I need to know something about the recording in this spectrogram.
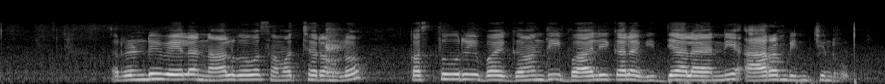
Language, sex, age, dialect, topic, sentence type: Telugu, male, 41-45, Telangana, banking, statement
